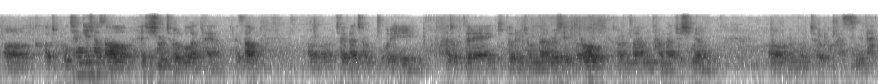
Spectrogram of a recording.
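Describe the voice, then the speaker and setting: A man preaches at a Friday church service in an easy, conversational way, filling pauses with "uh" and restarting sentences. He sounds set back from the microphone in an echoey sanctuary. The phone recording is dull and muffled, with faint room noise behind him. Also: lowish voice, fairly even intonation, far from the mic. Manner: conversational, frequent "uh" fillers and restarts. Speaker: pastor. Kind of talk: casual sermon at a Friday service.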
